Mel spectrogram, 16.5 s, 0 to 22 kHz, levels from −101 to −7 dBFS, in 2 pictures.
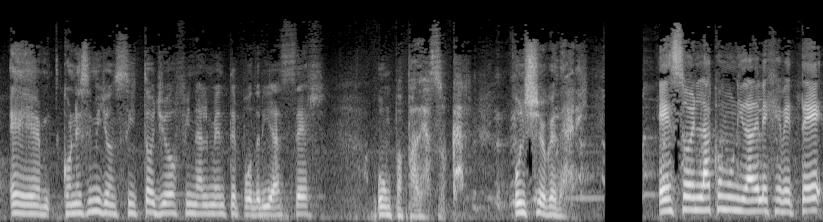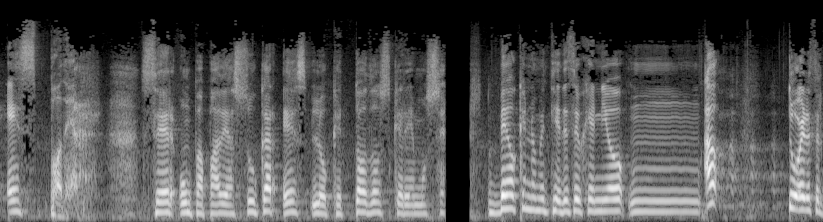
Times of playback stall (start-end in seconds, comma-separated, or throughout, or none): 6.04-6.44, 12.67-12.94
